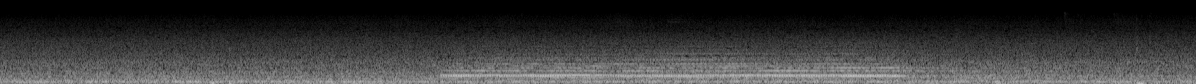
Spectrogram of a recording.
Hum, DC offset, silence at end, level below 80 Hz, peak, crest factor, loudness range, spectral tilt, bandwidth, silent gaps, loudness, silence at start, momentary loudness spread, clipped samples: none; under 0.1%; 0 s; -36 dBFS; -10 dBFS; 14 dB; 6 LU; -7.5 dB/octave; 14 kHz; none; -25 LUFS; 0 s; 7 LU; under 0.1%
